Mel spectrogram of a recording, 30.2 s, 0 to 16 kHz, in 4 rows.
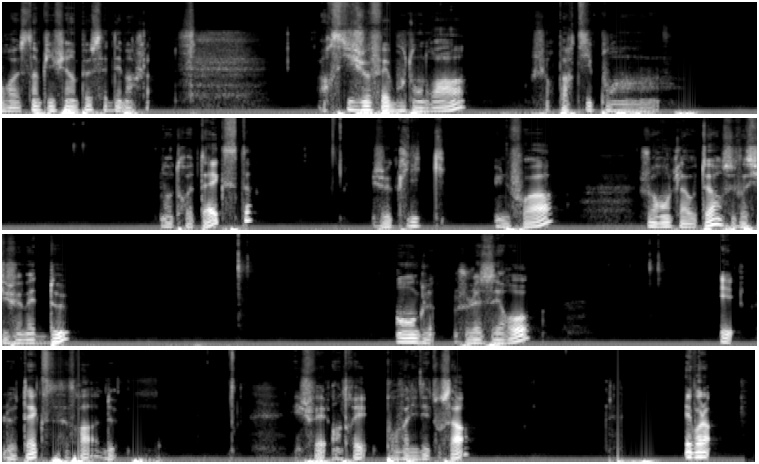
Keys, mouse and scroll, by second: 4.7 right click, 13.0 click, 21.9 Return, 27.0 Return.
